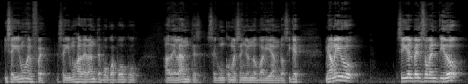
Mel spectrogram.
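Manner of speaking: ordinary talk, nothing marked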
